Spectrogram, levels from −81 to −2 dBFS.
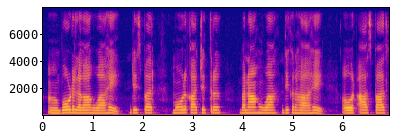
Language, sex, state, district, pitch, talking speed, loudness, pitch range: Hindi, female, Rajasthan, Jaipur, 200 Hz, 155 wpm, -20 LUFS, 195-205 Hz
